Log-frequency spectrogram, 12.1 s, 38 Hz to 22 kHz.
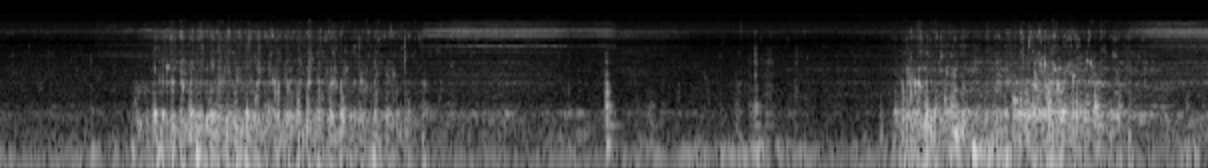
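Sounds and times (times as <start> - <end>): air bubbles rushing underwater: 1.4 - 4.3, 8.9 - 11.6.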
